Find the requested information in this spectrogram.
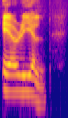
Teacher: एई के बाद अगर आपको आर दिखाई दे जाए तो एई का उच्चारण क्या हो जाएगा ए आ हो जाएगा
